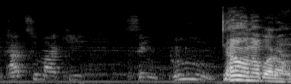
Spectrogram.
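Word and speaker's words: 竜巻旋風: They pronounce it like Tatsumaki Senpu.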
